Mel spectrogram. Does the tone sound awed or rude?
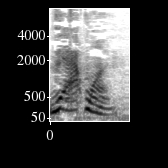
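rude. It is said in a rude, dismissive tone. The person is being debased. "Well, that's not nice"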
